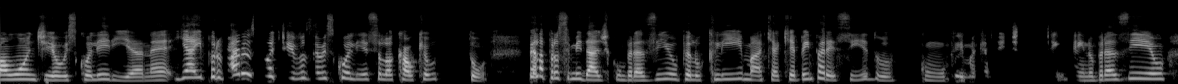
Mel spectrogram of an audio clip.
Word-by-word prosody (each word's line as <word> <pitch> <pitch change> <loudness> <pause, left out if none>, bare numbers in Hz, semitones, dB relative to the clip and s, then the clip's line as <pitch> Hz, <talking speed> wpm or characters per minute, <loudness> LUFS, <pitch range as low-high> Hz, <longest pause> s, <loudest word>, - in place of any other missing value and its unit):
a 225 - +10
onde 230 -2 +2
eu 195 0 +3
escolheria, 200 -4 -2
né. 190 +2 0
E 250 +6 -2
aí, 320 0 +7
por 335 0 -1
vários - - +4
motivos, 295 -7 -2
eu 275 - -1
escolhi 275 -4 -3
esse 240 +1 -5
local 220 -2 +3
que 220 - -4
eu 235 +2 -5 0.2
estou. - - -4 0.4
Pela 370 - +7
proximidade 260 - +3
com 220 - -11
o - - -10
Brasil, 205 +5 -2
pelo 210 -2 -1
clima, 230 -1 -2
que - - -4
aqui 205 +2 -1
é - - +3
bem 235 +4 0
parecido 205 - -4 0.2
com 180 -3 -12
o - - -15
clima 365 -3 -8
que - - -16
a - - -31
gente 485 - -10 0.3
ti - - -12
tem 185 -2 -5
no 185 - -6
Brasil. 250 +5 +1
230 Hz, 200 wpm, -26 LUFS, 200-260 Hz, 0.4 s, a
